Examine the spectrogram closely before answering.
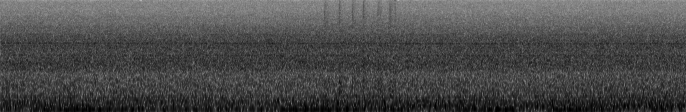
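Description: A train engine rumbles steadily as it rolls along the tracks.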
